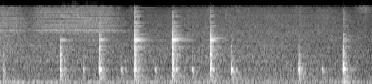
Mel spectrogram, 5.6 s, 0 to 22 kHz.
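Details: Red Hyundai i20 being driven: sharp metallic clunks at uneven intervals, roughly one or two a second, over a quiet background; front suspension knock, suspension damage suspected but not confirmed.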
